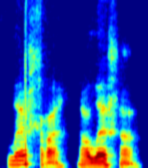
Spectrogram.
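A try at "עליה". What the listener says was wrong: Aleha. Aleha. It just ends in a hey, but very nice.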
